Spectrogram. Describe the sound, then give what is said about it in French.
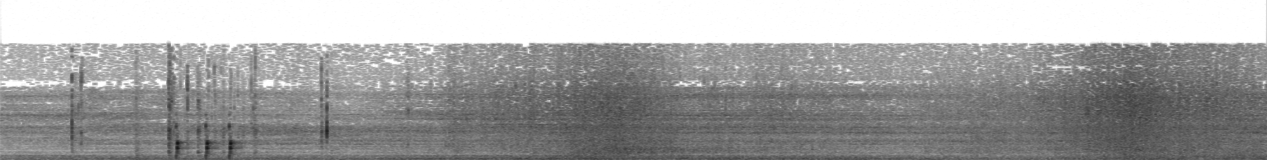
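Sea waves wash onto the shore in a steady, broad roar that swells gently and never quite stops, with a few brief clicks near the start. “Et vous avez la mer, là. Vous voulez la mer?”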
